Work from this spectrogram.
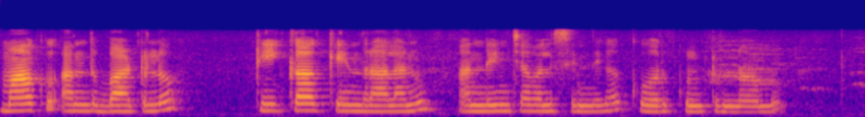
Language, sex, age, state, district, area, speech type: Telugu, female, 45-60, Andhra Pradesh, Kurnool, rural, spontaneous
